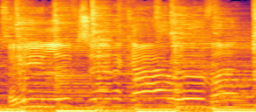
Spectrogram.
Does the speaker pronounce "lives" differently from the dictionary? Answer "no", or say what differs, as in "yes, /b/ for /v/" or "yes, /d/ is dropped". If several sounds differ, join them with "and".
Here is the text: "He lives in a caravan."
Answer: no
